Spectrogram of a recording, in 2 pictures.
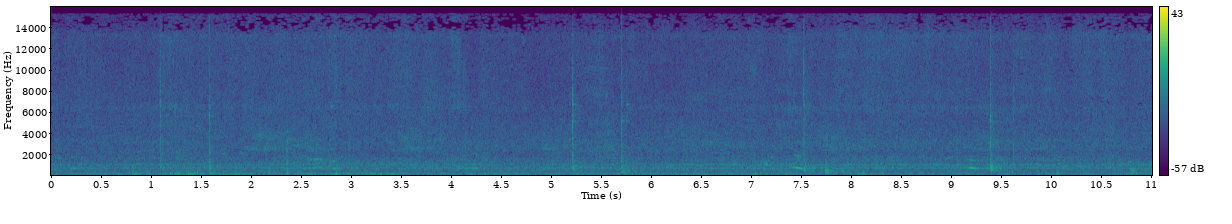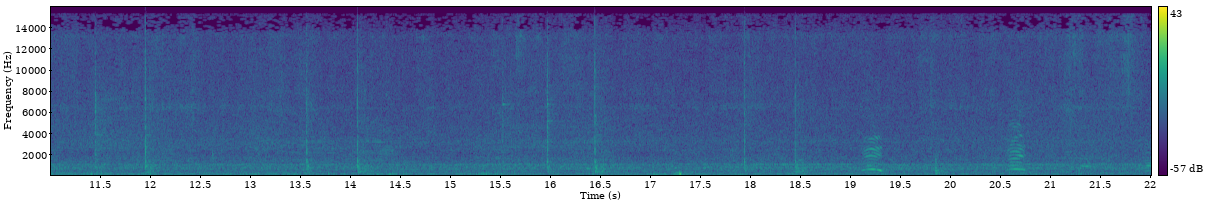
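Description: A motor hums steadily throughout, with scattered sharp knocks and clanks and a few short shouts from workers at a shipyard slipway.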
